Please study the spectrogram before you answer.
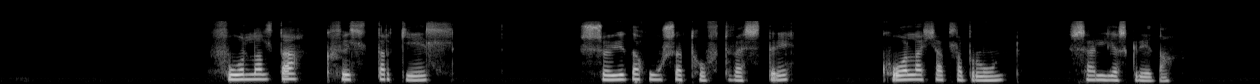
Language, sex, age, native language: Icelandic, female, 20-29, Icelandic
